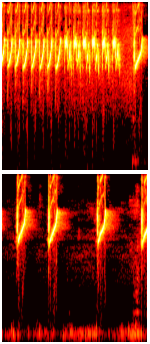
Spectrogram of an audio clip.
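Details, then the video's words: Sunbird lure call for trapping: a long fast trill of high clipped notes, followed by isolated sharp upswept chirps about a second apart over a low background rumble. "Tiếng chim hút mật mồi gọi bổi"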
